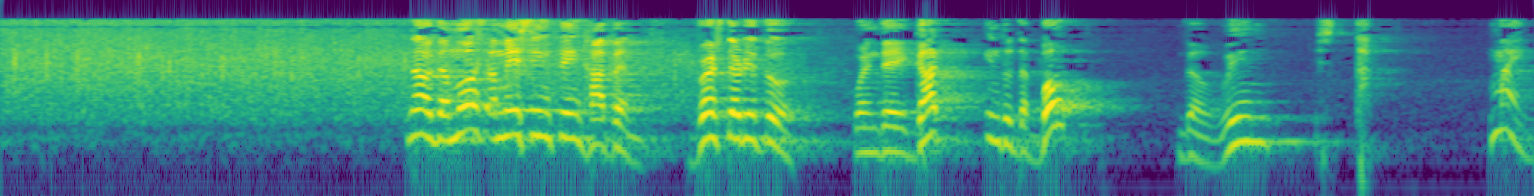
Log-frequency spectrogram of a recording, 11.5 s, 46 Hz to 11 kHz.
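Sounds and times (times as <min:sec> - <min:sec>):
audience clapping in appreciation during a sermon: 0:00.0 - 0:06.4
speech: 0:03.0 - 0:08.1, 0:08.8 - 0:10.2, 0:11.2 - 0:11.4.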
